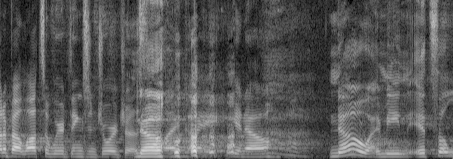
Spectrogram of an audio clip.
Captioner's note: laughs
